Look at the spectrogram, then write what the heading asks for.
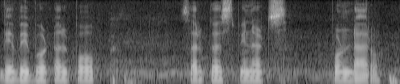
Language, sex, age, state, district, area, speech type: Gujarati, male, 18-30, Gujarat, Rajkot, rural, spontaneous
